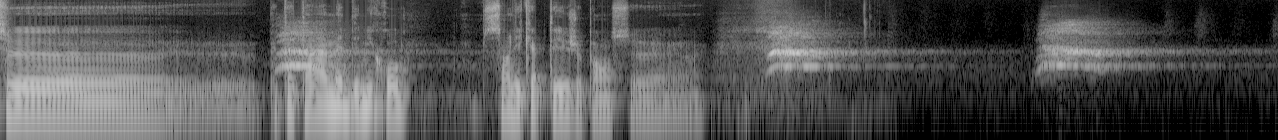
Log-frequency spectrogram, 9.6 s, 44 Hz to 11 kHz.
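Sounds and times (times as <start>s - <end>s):
speech: 0.0s - 1.4s, 2.1s - 5.6s
fox giving harsh screaming calls at night in a forest: 2.0s - 2.7s, 5.7s - 6.7s, 7.8s - 9.0s.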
